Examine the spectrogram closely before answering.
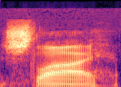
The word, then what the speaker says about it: Schley: then Georgia Military at Schley County or some people say sly I think it's spelled like Chalet but maybe I'm getting it wrong but uh I think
